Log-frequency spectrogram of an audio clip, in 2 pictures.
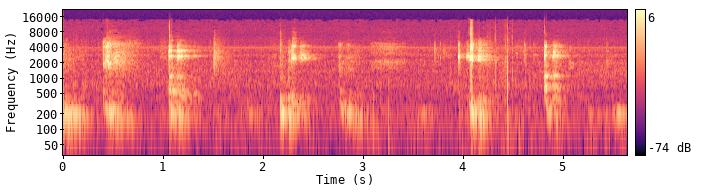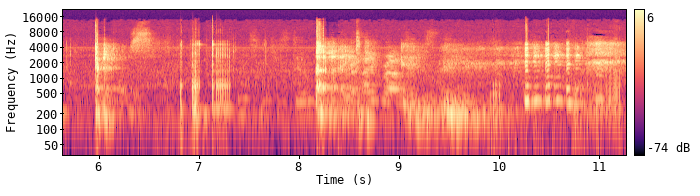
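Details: Girl making repeated deliberate voiced burps, each shaped into a letter of the alphabet, with short pauses between.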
